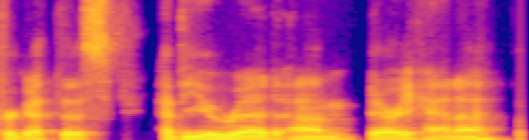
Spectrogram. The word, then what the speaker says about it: Hannah: Hannah, Barry Hannah. – Oh, Barry Hannah. – Okay. Yeah. Like Hannah. – Like the lady's name.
